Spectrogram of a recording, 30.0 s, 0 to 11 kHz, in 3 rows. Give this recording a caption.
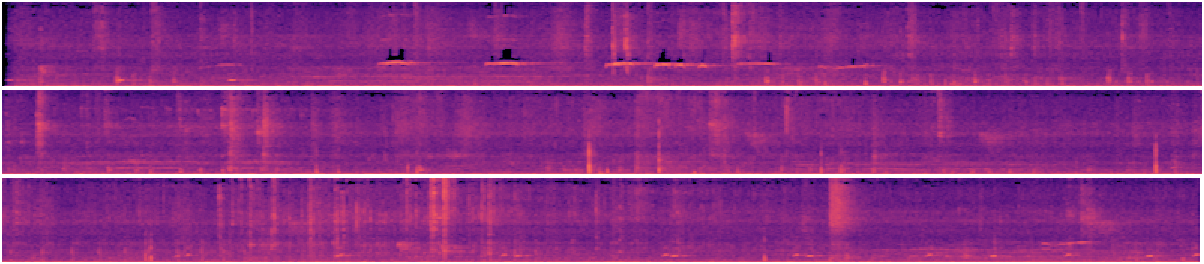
Soundscapes > Nature
Chim Chiều 2026.01.16 14:35 - Birds Afternoon
Birds afternoon. Record use iPhone 7 Plus smart phone 2026.01.16 14:35
afternoon, bird, nature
